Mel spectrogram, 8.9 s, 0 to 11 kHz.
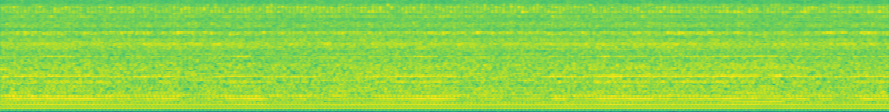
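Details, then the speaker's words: Homelite GC1800A 1800 W generator from 2008, after opening the carburettor pilot jet, running about 10 minutes with choke fully open: steady even governed-speed drone, no surging or hunting; normal running, only-runs-on-choke fault fixed. "all right it's been running pretty good for about 10 minutes or so and choke plate wide open so I feel like we fixed that issue by opening up that pilot jet a little bit"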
